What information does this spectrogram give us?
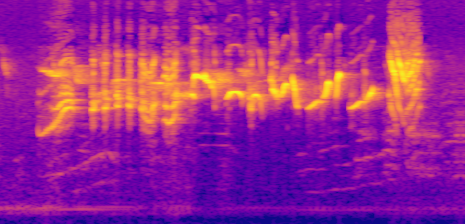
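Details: Old oriental magpie-robin chattering nyerecet-style without stopping: a dense stream of quick whistled and buzzy notes, some rising sweeps, ending in a harsh scratchy burst, with a low steady hum beneath.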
